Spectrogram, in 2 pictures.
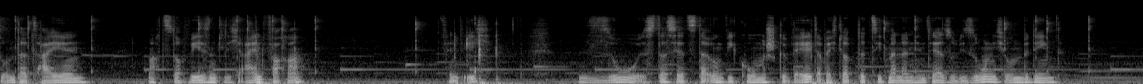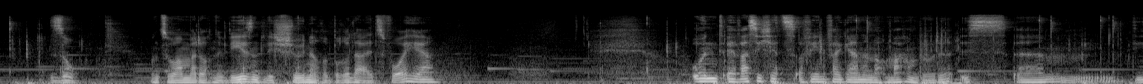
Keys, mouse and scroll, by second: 0.9 click, 2.1 click, 2.8 right click, 4.6 a, 4.7 click, 4.8 Tab, 5.0-6.0 middle drag, 8.1 Tab, 8.7-10.9 right drag, 9.2-10.9 drag, 11.7 Tab, 11.8-13.4 middle drag, 16.0 middle click, 18.1-19.4 middle drag, 18.6 Tab, 19.6 Tab, 20.0-21.8 right drag, 20.2 Tab, 20.8 ctrl+r, 22.0-22.8 right drag.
